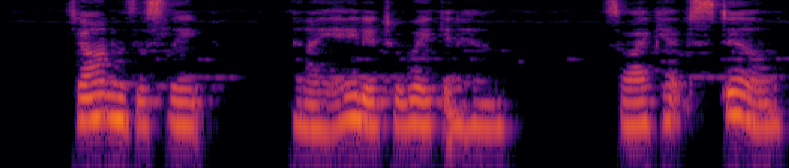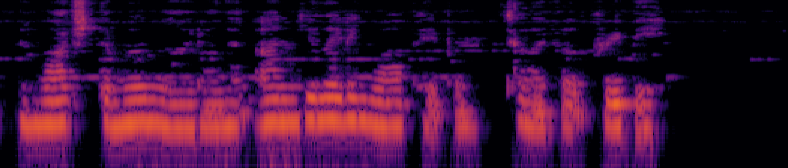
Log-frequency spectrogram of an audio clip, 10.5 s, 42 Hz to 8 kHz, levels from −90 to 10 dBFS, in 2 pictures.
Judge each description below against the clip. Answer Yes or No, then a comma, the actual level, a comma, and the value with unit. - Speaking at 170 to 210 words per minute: No, average, 145 wpm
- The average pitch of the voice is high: No, medium, 170 Hz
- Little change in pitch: Yes, narrow, 1.8 semitones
